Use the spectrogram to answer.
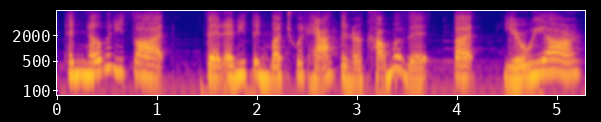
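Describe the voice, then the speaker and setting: A woman streamer introduces herself casually, wandering from thought to thought with many pauses. She talks very slowly in a mid-range pitch, and soft music plays in the background.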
